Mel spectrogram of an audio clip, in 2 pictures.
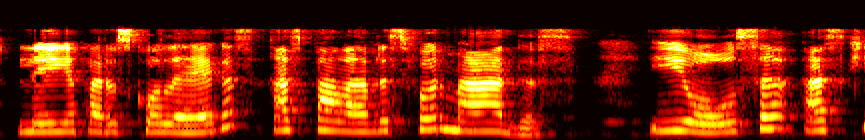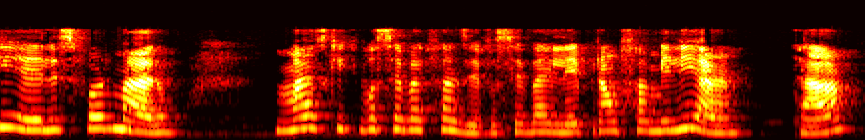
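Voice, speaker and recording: Patient Brazilian teacher, lo-fi recording. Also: female voice, on the high side, a bit bright. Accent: Brazilian Portuguese. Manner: patient, explains step by step with frequent "tá bom?" check-ins. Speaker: primary school teacher. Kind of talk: recorded remote class instructions.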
